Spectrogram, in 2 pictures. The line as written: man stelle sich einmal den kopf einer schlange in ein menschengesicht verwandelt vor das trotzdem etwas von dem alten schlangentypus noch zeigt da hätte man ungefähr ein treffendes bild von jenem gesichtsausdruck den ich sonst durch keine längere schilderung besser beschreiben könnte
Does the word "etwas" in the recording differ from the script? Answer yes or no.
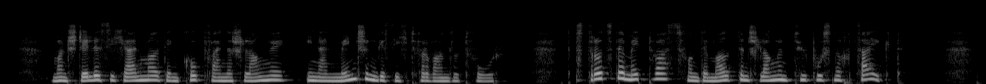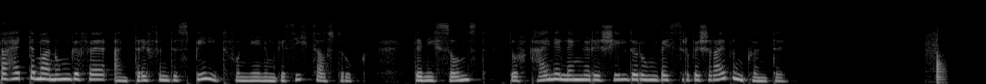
no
